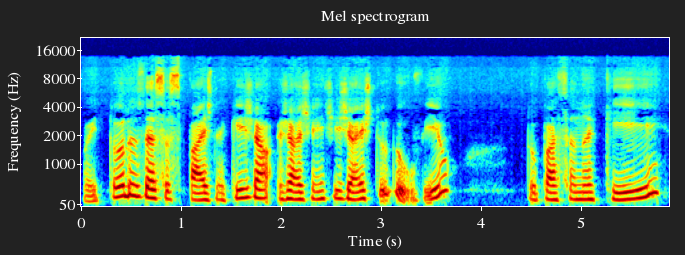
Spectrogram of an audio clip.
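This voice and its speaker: A woman teacher recording a lesson review for her pupils, patient and clear, stretching words out to stress syllables. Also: on the low side, animated, unhurried, darkish tone.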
